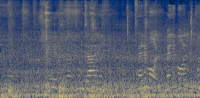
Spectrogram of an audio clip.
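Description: Steady low running rumble of a moving tram, heard from inside the passenger cabin, with soft voices over it.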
